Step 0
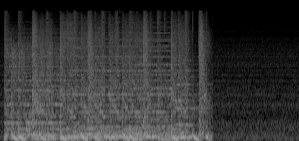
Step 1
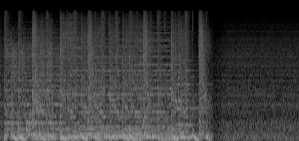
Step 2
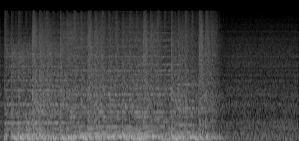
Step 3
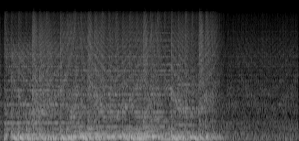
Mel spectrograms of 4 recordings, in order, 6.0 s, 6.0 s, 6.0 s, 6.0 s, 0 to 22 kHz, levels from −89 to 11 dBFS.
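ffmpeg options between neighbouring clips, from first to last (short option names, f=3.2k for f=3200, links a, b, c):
-af "acompressor=mode=upward:threshold=-40dB:ratio=2.5"
-af "aecho=1:1:130|214.5|269.4|305.1|328.3:0.631|0.398|0.251|0.158|0.1"
-filter_complex "[0:a]aphaser=in_gain=1:out_gain=1:delay=1.4:decay=0.27:speed=0.65:type=triangular,asplit=2[a][b];[b]acrusher=bits=6:mix=0:aa=0.000001,volume=-7dB[c];[a][c]amix=inputs=2:normalize=0,aresample=32000,aresample=44100,volume=-4dB"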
